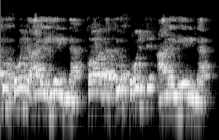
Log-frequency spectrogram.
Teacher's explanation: تلاقي بعد التاء بتدخل في الخاء مباشرة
